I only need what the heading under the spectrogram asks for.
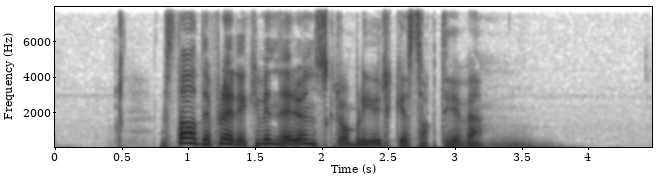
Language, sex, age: Norwegian, female, 37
